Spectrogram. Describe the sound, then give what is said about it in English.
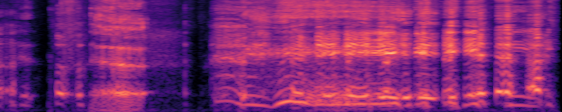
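A couple of short guttural catches, then a long, loud, drawn-out burp after drinking soda, with a rumbling, wavering pitch, sustained for nearly two seconds. “I might throw up though. It might not be a burp.”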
